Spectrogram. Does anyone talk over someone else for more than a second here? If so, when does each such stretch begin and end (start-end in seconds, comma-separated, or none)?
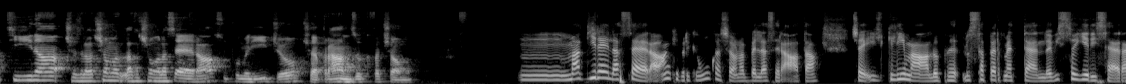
none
